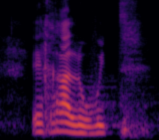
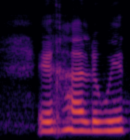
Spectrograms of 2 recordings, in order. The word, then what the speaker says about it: Iqaluit: Est-ce que je le prononce bien? Iqaluit. Iqaluit au Nunavut.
